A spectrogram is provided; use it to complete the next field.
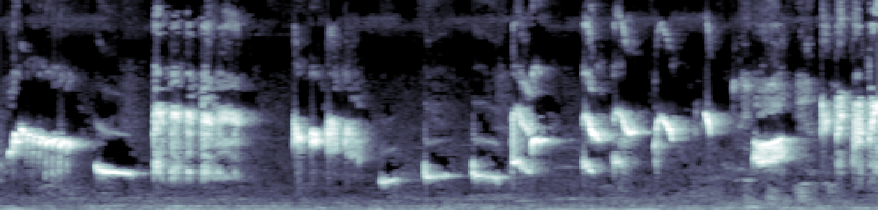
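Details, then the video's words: Asian pied starling, a beginner bird used as a song tutor, singing a varied run of loud whistled and harsh notes, some falling, some sliding up, in quick bursts with short pauses, clean background. "Masteran Burung Jalak Suren / Jalak Suren Pemula"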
